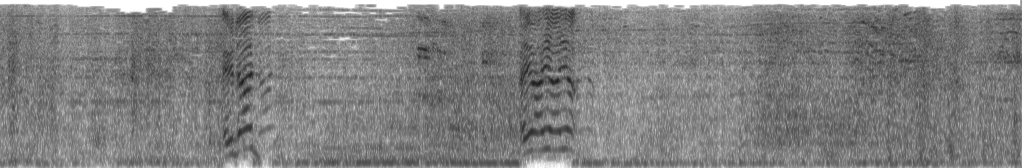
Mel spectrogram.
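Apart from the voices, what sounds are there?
moving train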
